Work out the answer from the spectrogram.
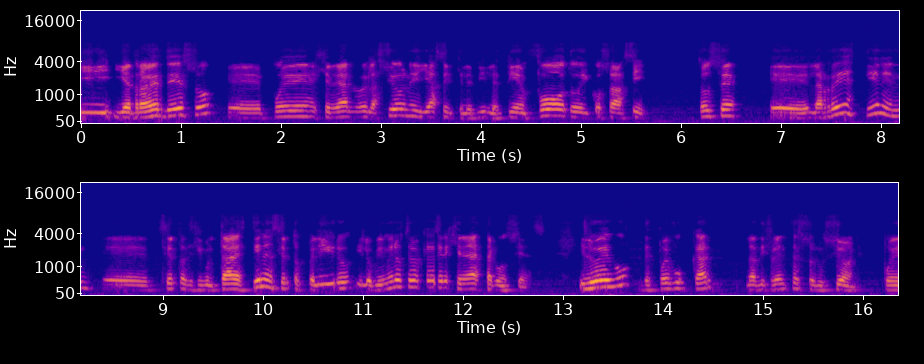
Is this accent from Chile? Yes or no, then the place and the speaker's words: yes; Chile; nosotros somos los chilenos con la emoción a flor de piel.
